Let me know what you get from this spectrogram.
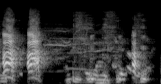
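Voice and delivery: I'ma squeaked very high through laughter; high-pitched giggling I think I'ma tell him; squeaky laughing repeat. Shown as a demonstration.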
